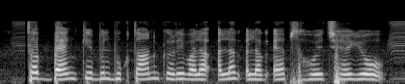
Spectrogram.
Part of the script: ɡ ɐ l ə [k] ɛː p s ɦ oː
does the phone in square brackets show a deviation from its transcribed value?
yes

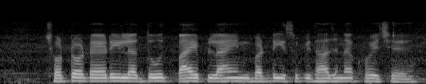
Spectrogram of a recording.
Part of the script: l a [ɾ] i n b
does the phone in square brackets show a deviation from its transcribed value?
yes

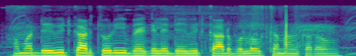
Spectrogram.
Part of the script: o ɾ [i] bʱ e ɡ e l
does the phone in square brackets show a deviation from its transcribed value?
no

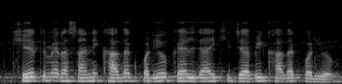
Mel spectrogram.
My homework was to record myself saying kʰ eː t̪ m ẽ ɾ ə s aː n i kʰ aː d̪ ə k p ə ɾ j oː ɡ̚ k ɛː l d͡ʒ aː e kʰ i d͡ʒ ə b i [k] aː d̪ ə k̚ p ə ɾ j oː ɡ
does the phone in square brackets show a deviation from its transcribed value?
yes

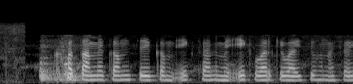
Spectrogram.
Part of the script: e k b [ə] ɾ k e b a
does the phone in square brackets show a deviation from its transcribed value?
yes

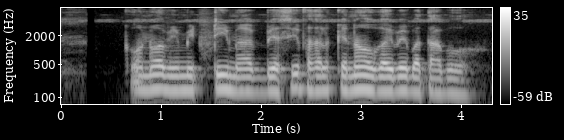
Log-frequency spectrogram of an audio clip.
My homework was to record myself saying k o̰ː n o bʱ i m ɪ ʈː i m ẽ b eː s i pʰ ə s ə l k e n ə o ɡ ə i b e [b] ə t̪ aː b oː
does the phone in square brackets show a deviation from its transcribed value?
no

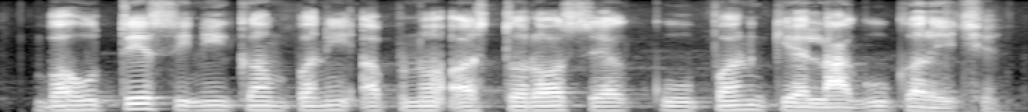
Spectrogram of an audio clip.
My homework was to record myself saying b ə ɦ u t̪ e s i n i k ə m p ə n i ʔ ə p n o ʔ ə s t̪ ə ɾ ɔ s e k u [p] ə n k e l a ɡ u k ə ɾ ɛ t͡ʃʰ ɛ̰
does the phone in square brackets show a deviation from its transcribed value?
no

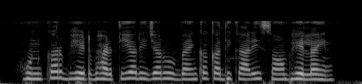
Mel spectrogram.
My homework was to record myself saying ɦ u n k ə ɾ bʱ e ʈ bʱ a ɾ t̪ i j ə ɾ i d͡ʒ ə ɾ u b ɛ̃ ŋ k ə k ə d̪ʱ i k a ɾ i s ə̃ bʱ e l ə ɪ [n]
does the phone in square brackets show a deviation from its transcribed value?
no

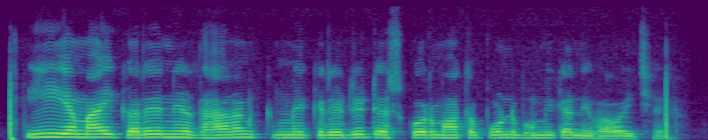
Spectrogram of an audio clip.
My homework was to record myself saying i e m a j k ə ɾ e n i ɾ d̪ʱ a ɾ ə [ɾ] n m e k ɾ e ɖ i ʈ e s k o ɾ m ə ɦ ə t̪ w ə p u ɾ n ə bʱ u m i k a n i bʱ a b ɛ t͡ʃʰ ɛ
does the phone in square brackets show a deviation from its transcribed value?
yes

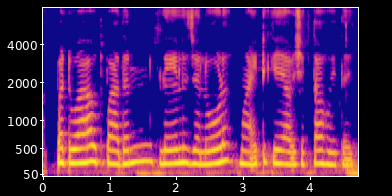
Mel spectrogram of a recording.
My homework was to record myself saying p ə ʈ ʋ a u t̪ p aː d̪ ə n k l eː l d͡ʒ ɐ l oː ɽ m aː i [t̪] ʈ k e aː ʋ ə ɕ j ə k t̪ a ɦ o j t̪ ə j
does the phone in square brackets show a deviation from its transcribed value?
yes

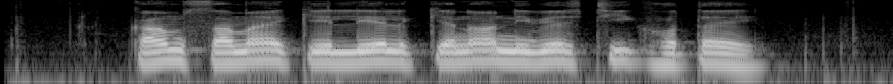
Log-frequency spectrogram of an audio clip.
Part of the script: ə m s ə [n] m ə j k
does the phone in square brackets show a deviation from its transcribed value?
yes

